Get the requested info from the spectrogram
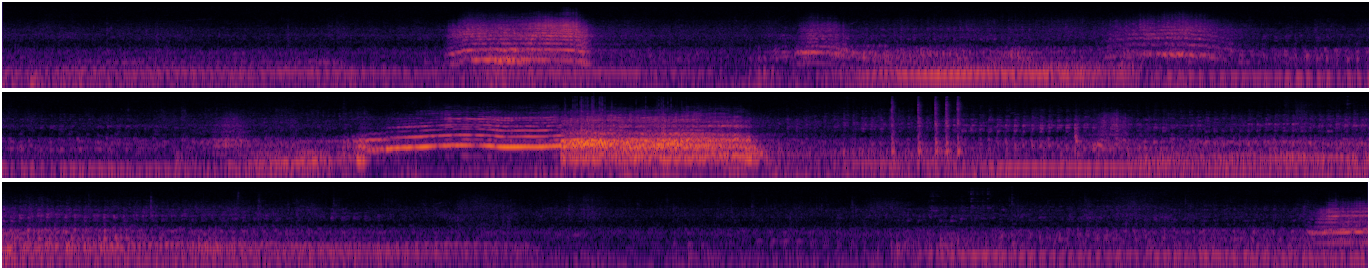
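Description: African bush elephants trumpeting. There are short calls about two and six seconds in, then a long, loud trumpet around nine seconds in that rises and falls before breaking into a harsh blare. Another call starts at the very end. These are the alarm and annoyance calls of an irritated herd.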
